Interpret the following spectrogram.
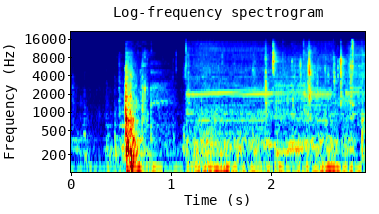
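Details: Betson claw machine after limit/home switch repairs: steady light motor whir with a few sharp clicks as the claw moves, no strain or grinding; normal claw operation.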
